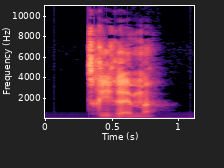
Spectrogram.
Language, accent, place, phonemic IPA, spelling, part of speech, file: French, France, Lyon, /tʁi.ʁɛm/, trirème, noun, LL-Q150 (fra)-trirème.wav
- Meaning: trireme (galley with three banks of oars)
